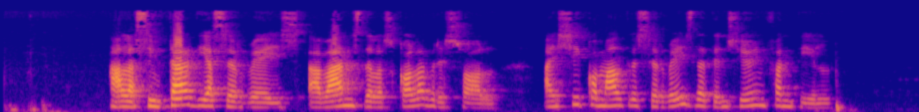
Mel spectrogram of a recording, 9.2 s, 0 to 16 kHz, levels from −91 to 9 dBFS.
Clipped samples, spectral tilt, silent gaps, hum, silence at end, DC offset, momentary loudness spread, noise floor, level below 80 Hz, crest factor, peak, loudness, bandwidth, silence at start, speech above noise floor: under 0.1%; -4 dB/octave; none; none; 0.75 s; under 0.1%; 17 LU; -77 dBFS; -54 dBFS; 22 dB; 0 dBFS; -20 LUFS; 11.5 kHz; 0.1 s; 57 dB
